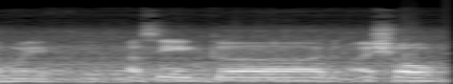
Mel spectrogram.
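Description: A man speaking, drawing out one long vowel near the end, over a steady low hum.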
